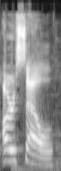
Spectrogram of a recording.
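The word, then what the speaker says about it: Alseiles: I pronounced it the Arcila. People said to say Arce, and Laura says Arcel. So, I'm gonna go back to Arsila, and because that's what I called it all the way through until someone told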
